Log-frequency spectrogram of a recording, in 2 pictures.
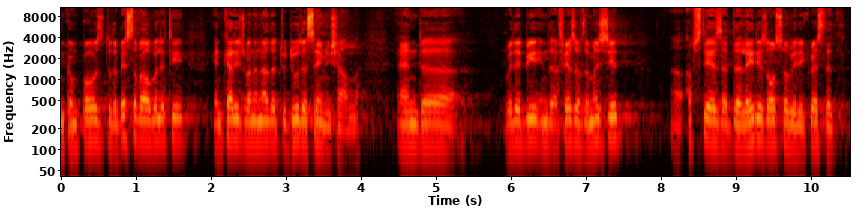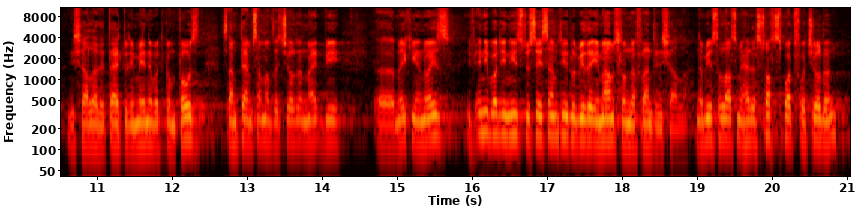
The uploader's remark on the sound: at the Houghton Masjid (West Street)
